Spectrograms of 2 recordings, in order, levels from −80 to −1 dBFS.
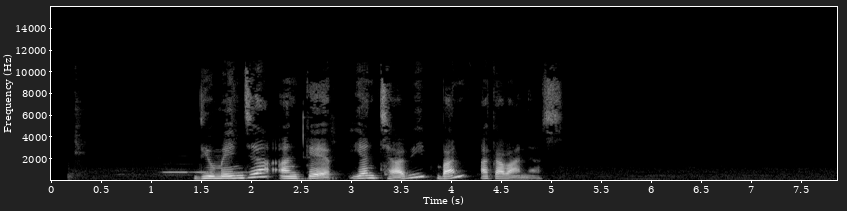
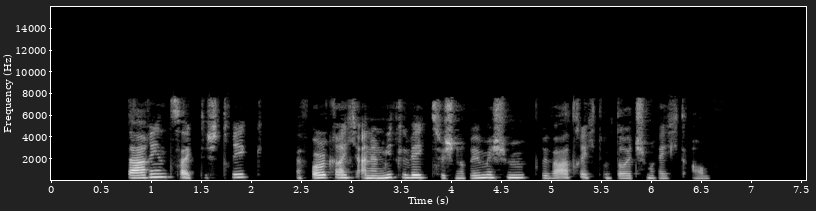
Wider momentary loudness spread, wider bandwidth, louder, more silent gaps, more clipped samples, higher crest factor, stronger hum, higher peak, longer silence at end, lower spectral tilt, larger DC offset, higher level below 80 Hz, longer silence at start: first, 20 LU vs 16 LU; first, 11 kHz vs 8 kHz; about the same, -21 LUFS vs -20 LUFS; second, none vs 2.12-2.44 s, 4.78-4.83 s; neither; about the same, 22 dB vs 22 dB; neither; about the same, -2 dBFS vs 0 dBFS; first, 2.8 s vs 1 s; first, -5.5 dB/octave vs -3.5 dB/octave; neither; second, -74 dBFS vs -64 dBFS; first, 1.15 s vs 0.75 s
